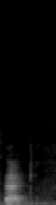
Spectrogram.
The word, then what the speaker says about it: TeX: a computer program called Tech t-e-x it's pronounced Tech um he created a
